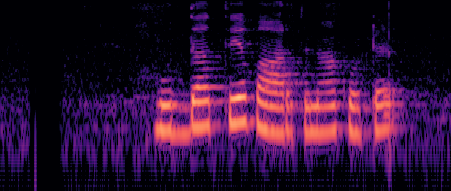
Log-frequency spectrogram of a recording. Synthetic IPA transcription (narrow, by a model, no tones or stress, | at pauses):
bud̪ːat̪ːʋijəpaːɾət̪ənaːkoʈə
